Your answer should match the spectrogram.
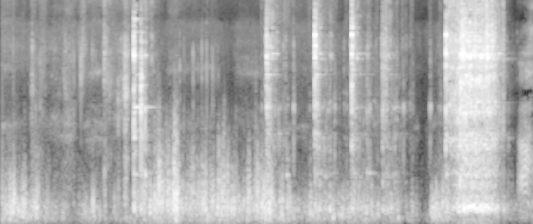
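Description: Cordless drill with a socket being fitted onto a push mower engine's flywheel nut: clinks and knocks of metal on metal, then about seven seconds in a short loud burst as the drill spins the engine over to start it.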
